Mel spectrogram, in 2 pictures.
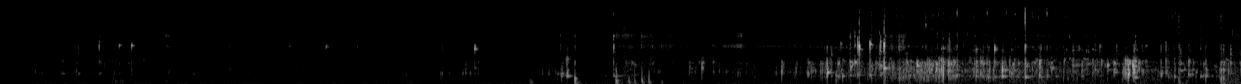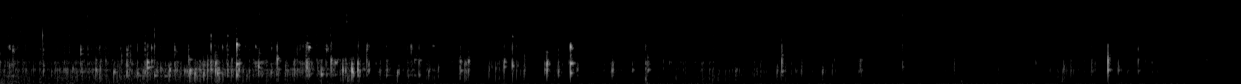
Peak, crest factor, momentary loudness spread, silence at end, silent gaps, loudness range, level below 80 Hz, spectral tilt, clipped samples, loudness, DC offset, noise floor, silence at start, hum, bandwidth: -6 dBFS; 36 dB; 23 LU; 1.3 s; none; 19 LU; -72 dBFS; -2.5 dB/octave; under 0.1%; -37 LUFS; under 0.1%; -81 dBFS; 1.2 s; none; 16 kHz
